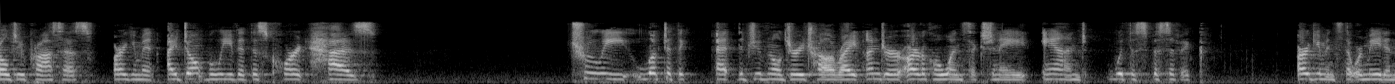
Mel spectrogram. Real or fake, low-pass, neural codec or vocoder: real; 7.2 kHz; none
